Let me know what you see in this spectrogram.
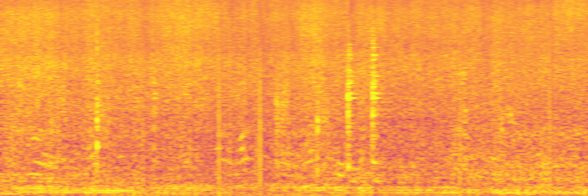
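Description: Meat and onion masala sizzling on a large flat iron griddle while a spatula stirs and scrapes it, with two sharp taps of the spatula on the griddle about three and a half seconds in.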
